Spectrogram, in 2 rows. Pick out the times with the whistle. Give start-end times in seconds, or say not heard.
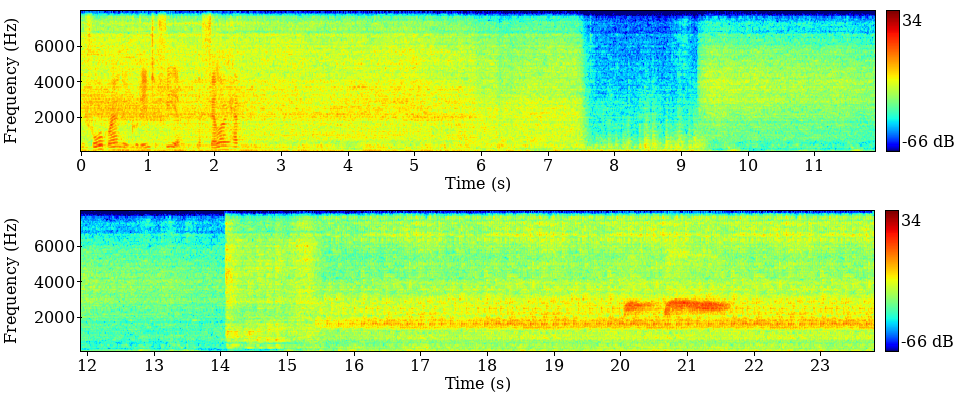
20.1-21.7.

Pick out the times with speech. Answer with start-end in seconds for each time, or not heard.
0.0-2.4.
